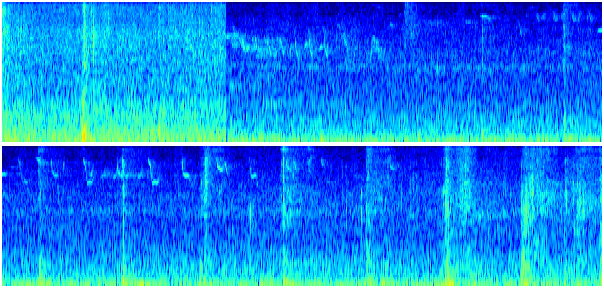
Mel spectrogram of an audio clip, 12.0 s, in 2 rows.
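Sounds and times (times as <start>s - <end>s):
soft footfalls on grass: 0.0s - 2.2s, 3.8s - 12.0s
small bird chirping: 2.2s - 10.4s.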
